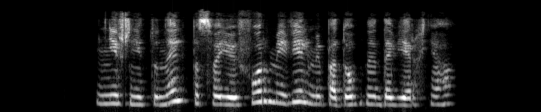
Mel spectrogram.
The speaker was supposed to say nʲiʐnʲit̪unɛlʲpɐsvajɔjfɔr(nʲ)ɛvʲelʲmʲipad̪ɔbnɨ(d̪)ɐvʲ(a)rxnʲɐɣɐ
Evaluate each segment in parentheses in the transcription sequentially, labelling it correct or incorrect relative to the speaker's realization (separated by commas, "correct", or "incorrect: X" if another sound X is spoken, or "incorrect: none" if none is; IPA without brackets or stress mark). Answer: incorrect: mʲ, correct, incorrect: ɛ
